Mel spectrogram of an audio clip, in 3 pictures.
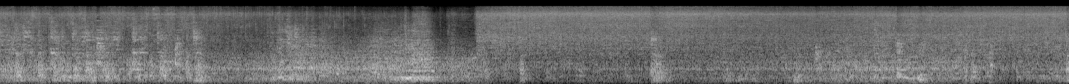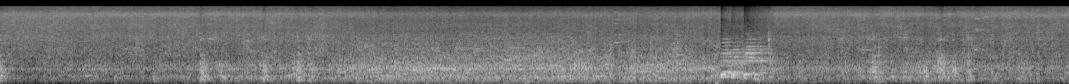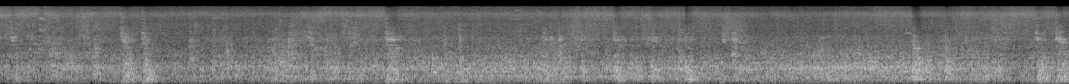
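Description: Steady hiss of a gas burner flame under a steel wok, with a metal ladle clinking and scraping in the wok as spinach curry is cooked.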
